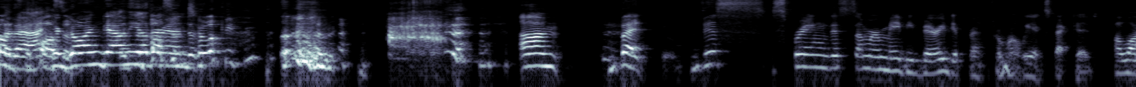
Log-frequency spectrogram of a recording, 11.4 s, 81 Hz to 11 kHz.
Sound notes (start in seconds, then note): 3.8 shrieks; 4.9 laughs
